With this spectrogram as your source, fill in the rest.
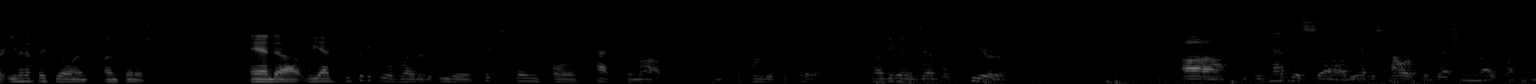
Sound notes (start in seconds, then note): none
